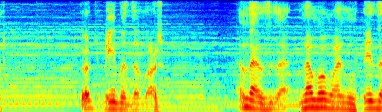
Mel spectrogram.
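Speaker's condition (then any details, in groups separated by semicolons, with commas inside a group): Amyotrophic lateral sclerosis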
